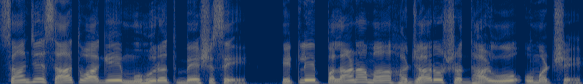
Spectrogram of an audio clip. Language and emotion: Gujarati, neutral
